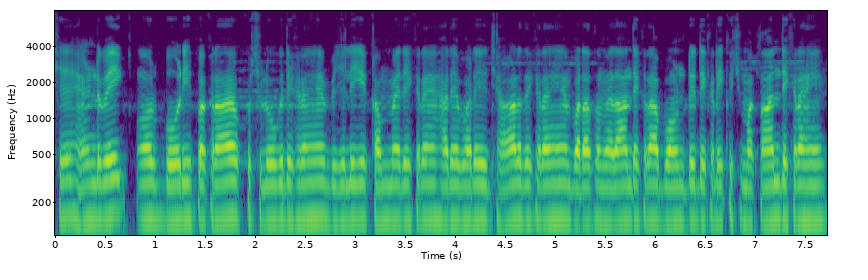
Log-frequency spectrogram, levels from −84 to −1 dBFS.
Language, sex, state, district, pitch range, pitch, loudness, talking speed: Hindi, male, Uttar Pradesh, Jalaun, 135-140 Hz, 140 Hz, -17 LUFS, 300 wpm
